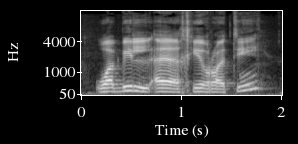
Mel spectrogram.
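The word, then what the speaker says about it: Wabil akhirati (وبالآخرة): Wabil akhirati, khi. The letter kha is pronounced lightly here, okay? Because it has a kasra sound. Wabil akhirati, rati. Look, heavy, light, and then heavy sound.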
